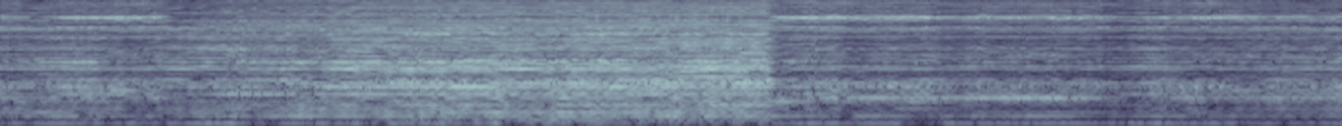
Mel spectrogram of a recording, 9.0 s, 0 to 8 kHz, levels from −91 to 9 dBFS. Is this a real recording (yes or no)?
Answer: no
